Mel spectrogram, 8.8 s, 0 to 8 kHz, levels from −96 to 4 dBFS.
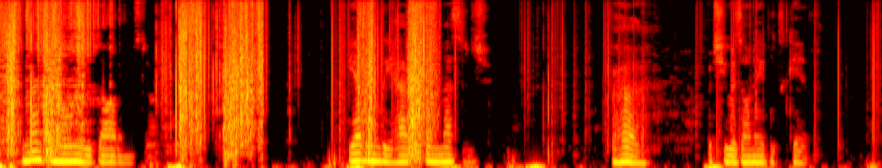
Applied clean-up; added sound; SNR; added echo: classical method Wiener filter.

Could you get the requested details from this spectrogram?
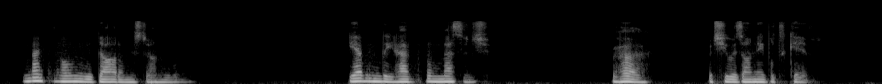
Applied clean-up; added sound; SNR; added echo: neural mask model DeepFilterNet 3.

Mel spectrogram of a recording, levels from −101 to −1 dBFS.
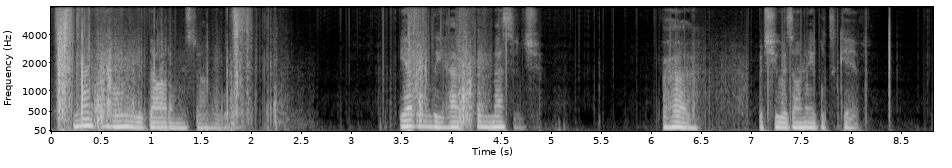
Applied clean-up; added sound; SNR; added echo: neural mask model RNNoise.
